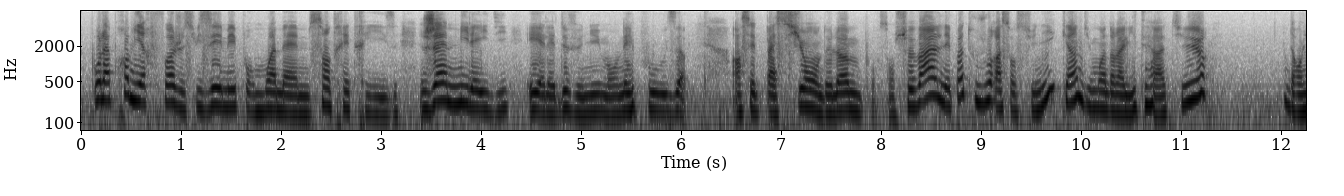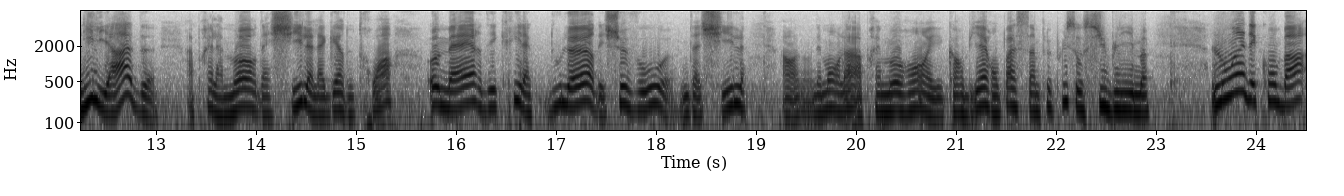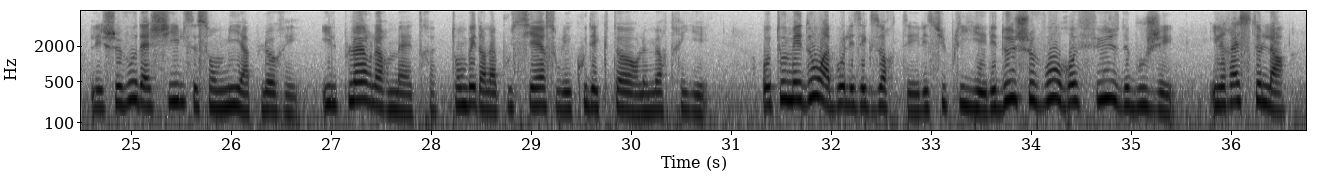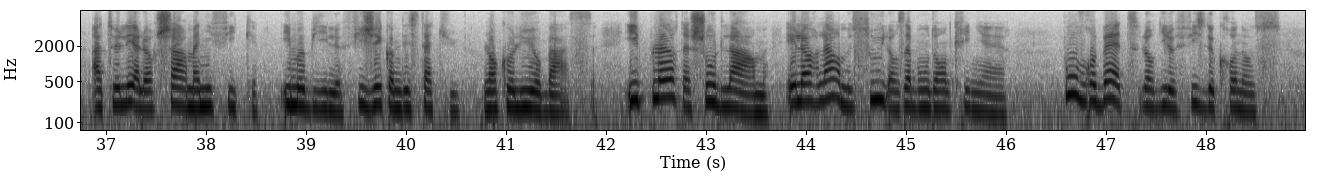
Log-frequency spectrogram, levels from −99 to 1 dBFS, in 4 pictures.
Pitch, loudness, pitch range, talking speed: 180 Hz, -11 LUFS, 155-205 Hz, 175 wpm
